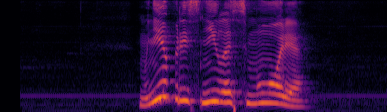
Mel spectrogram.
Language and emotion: Russian, positive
